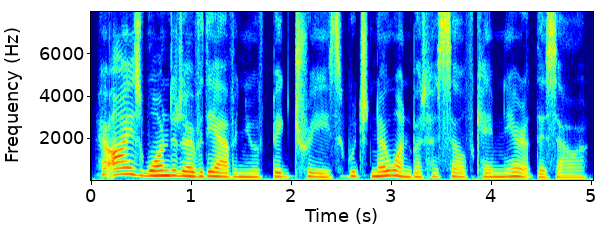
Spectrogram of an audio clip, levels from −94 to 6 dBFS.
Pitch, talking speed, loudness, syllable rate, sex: 195 Hz, 225 wpm, -17 LUFS, 5.5 syllables/s, female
